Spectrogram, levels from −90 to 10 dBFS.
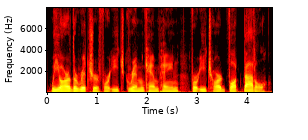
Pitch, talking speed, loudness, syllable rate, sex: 115 Hz, 175 wpm, -18 LUFS, 4.3 syllables/s, male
